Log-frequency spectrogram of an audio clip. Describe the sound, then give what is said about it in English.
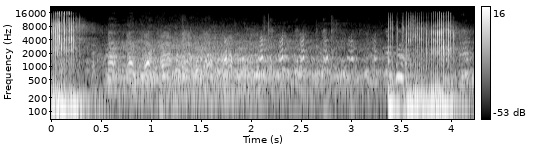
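A voice makes a goofy mouth imitation of a fart, a buzzy, sputtering raspberry with a short burst at the start and a louder one near the end, mixed with snickering laughter. “I would fart into my positions. Everything, I'd just go.”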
